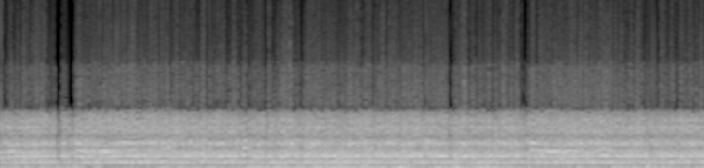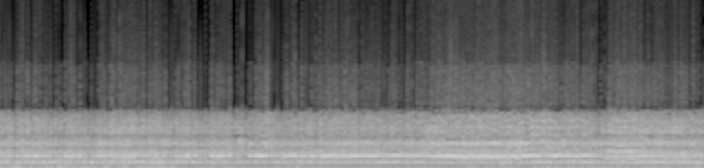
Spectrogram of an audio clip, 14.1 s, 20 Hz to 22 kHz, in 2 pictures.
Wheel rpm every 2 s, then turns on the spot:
210, 230, 230, 230, 230, 230, 220.
none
